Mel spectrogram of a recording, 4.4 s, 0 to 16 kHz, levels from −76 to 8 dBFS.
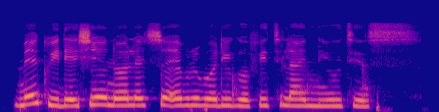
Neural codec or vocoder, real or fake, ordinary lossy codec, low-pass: none; real; none; 7.2 kHz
